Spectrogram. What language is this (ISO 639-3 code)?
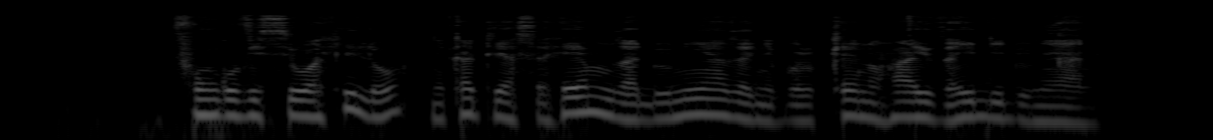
swa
